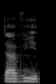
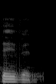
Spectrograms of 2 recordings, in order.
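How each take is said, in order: First: The name is said the Hebrew way. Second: The name is said the English way. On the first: This is the name as the speaker wants it said. The speaker calls it right. "I would try and correct them. It's David" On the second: This is how other people said the name. The speaker calls it wrong. "It's not David"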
